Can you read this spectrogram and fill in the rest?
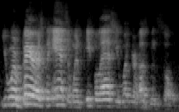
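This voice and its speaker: A man's voice: on the high side, lively intonation, very fast, distant mic, natural voice. An actor playing a henpecked, wisecracking husband in his forties, sardonic and exasperated, in old-time radio comedy style. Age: middle-aged. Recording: dull, echoey old radio recording, off-mic.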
